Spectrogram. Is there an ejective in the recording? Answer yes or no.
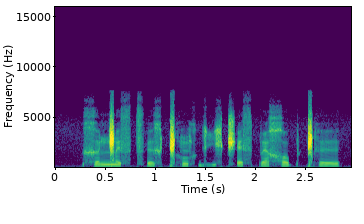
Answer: yes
